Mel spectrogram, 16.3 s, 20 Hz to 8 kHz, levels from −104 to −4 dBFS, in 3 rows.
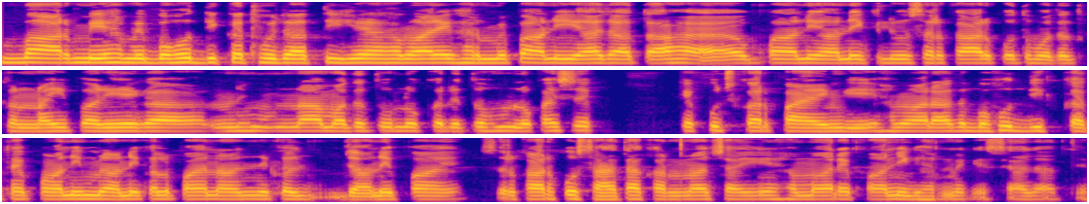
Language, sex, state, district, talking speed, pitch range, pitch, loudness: Hindi, female, Bihar, Kishanganj, 215 wpm, 165-180 Hz, 170 Hz, -16 LUFS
